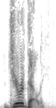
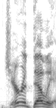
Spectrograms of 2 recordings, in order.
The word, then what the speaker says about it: Ghirardelli: Ghirardelli. – Ghirardelli, and you know how to pronounce that. Congratulations.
